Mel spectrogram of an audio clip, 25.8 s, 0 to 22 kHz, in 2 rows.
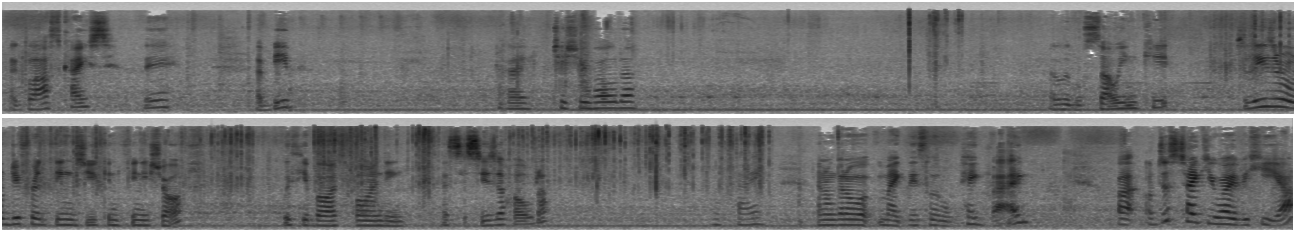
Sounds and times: Speech: 0.0 - 1.8, 2.6 - 2.9, 5.0 - 6.4, 10.5 - 11.7, 12.4 - 14.8, 15.8 - 18.4, 20.0 - 23.2, 24.1 - 25.8.

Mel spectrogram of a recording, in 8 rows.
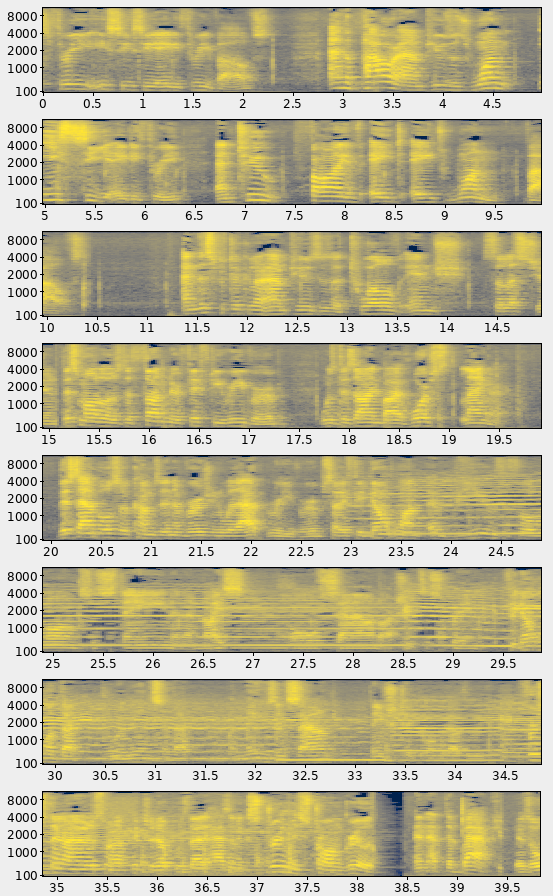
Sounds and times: Speech: 0.0 - 10.5, 11.3 - 39.8
Guitar: 22.7 - 39.8.

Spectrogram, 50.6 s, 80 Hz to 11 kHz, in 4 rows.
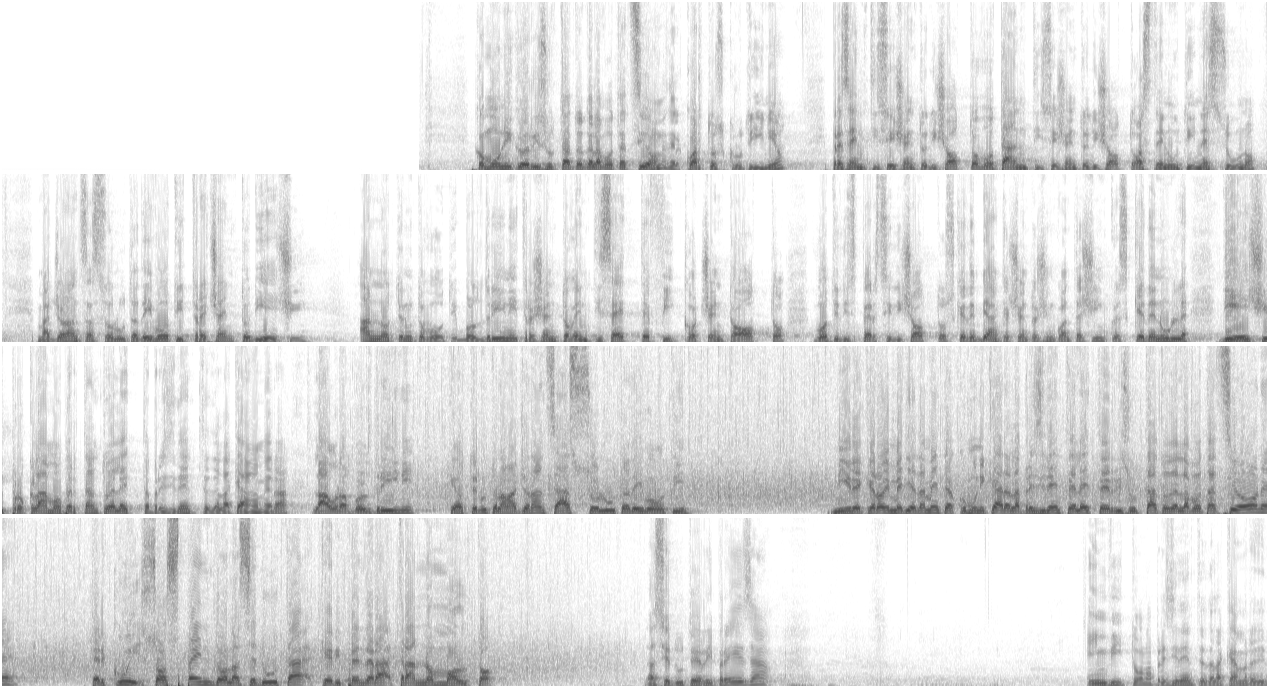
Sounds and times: Speech: 4.7 - 32.2, 33.6 - 38.2, 38.9 - 42.9, 44.4 - 45.7, 48.8 - 50.6.

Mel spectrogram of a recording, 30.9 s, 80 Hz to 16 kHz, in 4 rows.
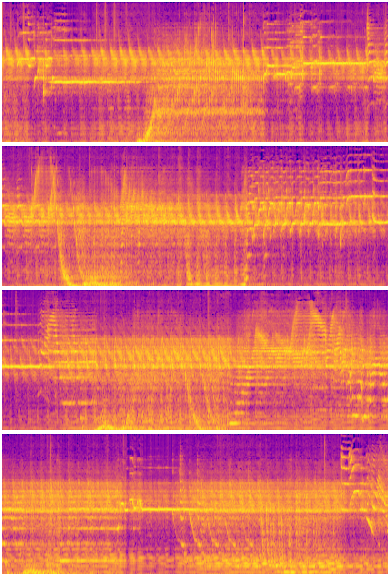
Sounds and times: Theremin: 0.0 - 30.8.

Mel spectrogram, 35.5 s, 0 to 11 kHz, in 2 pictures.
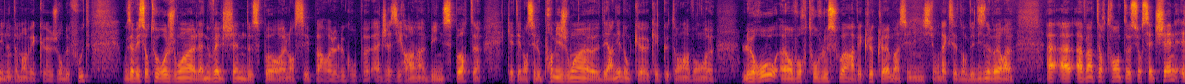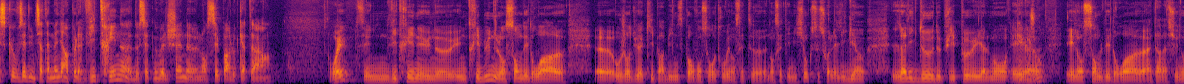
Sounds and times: Speech: 0.0 - 21.9, 22.7 - 35.5.

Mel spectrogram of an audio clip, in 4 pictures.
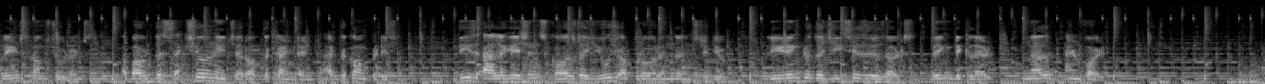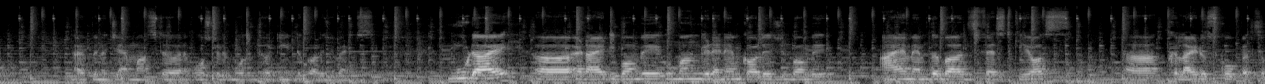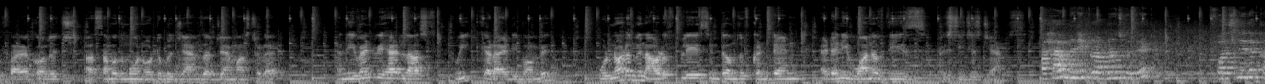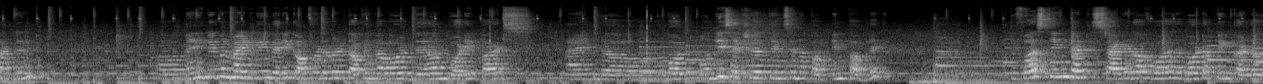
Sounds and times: Male speech, man speaking: 0.0 - 4.0, 4.6 - 11.1, 13.4 - 16.4, 17.1 - 35.9
Music: 0.0 - 50.5.

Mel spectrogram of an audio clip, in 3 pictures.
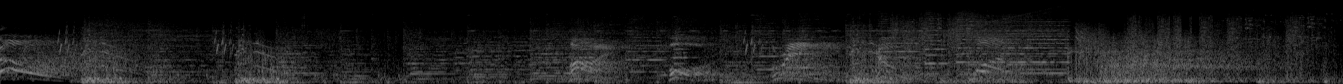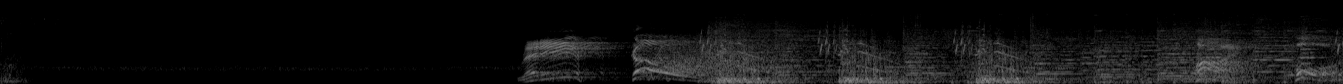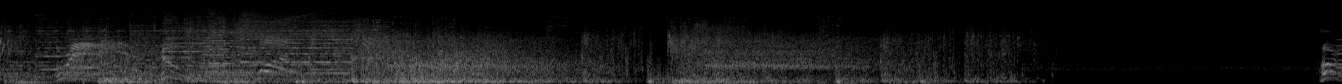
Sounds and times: Speech: 0.0 - 0.6, 5.7 - 9.0, 9.7 - 10.2, 18.6 - 21.0, 25.4 - 26.8, 27.4 - 28.6, 29.4 - 29.9, 40.0 - 40.2.

